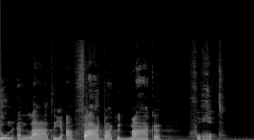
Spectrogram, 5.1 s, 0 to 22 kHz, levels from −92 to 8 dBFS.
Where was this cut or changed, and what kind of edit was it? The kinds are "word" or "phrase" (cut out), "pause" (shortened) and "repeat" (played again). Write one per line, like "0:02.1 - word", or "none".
none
